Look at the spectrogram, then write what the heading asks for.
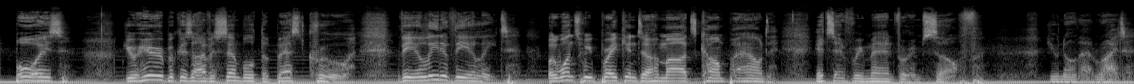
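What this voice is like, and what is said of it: Macho put-on American accent. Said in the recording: “Very American, very macho ... You can do an American accent ... You're like a Vin Diesel type”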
